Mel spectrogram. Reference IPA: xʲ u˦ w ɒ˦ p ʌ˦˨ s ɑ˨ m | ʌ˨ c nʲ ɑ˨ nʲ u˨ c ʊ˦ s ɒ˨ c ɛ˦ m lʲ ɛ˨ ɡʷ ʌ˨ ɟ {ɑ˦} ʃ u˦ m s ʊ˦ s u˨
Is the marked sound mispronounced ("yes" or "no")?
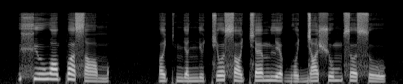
no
